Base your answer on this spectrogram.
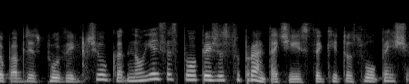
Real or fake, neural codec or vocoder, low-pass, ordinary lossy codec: fake; codec, 16 kHz, 1.1 kbps, Voila-Tokenizer; 7.2 kHz; Opus, 24 kbps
